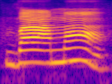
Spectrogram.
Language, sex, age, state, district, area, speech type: Odia, female, 30-45, Odisha, Nayagarh, rural, read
